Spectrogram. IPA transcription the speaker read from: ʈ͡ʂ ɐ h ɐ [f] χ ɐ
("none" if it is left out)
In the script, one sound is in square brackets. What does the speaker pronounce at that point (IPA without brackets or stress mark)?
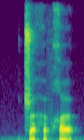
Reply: f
